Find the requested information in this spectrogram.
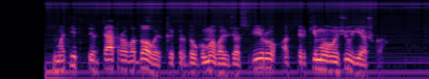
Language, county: Lithuanian, Vilnius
